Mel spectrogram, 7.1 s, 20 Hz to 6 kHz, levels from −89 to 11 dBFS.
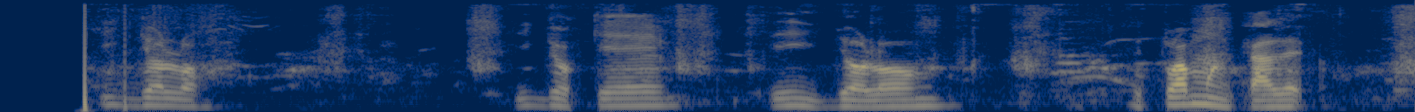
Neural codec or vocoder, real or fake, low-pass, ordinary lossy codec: none; real; 5.4 kHz; AAC, 32 kbps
